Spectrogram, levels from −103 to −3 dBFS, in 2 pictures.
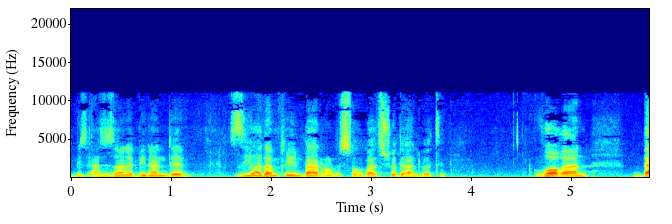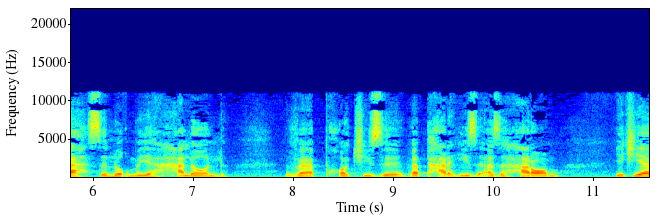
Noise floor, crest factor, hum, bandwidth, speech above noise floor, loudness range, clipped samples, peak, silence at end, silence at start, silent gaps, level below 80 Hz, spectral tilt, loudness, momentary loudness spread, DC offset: -60 dBFS; 22 dB; none; 11.5 kHz; 30 dB; 3 LU; under 0.1%; -10 dBFS; 0 s; 0 s; none; -66 dBFS; -5 dB/octave; -31 LUFS; 18 LU; under 0.1%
